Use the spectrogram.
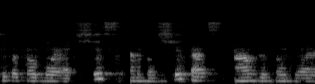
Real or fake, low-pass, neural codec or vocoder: real; 7.2 kHz; none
